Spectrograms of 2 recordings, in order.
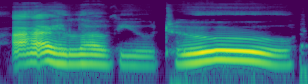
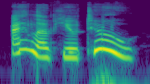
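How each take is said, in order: First: It is said in a dry, raspy voice. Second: It is said in a tiny, squeaky voice.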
